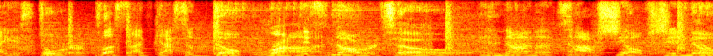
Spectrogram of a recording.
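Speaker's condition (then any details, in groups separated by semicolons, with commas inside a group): No condition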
